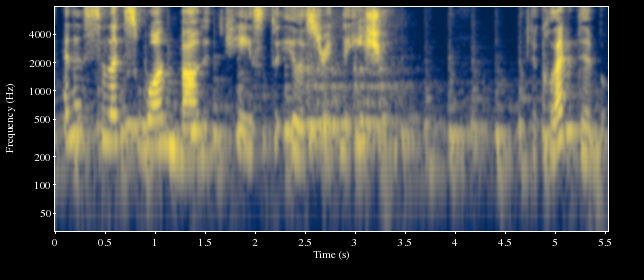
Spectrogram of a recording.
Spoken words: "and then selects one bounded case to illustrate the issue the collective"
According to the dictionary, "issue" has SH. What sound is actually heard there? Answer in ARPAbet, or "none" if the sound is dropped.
SH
